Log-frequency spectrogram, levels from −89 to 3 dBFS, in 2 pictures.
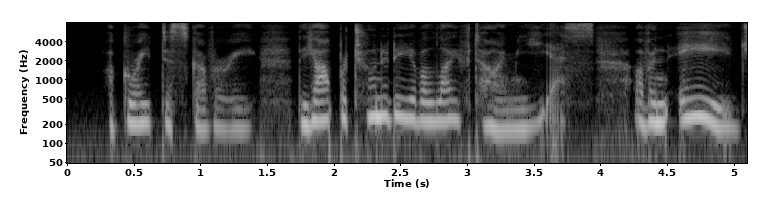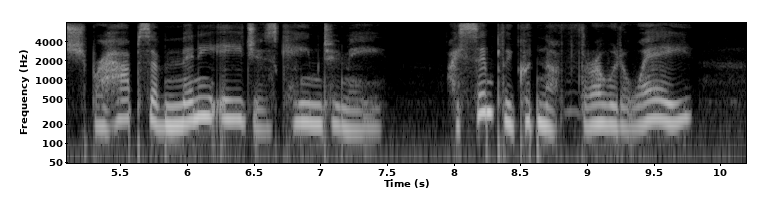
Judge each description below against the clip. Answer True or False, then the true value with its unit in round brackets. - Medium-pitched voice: False (210 Hz)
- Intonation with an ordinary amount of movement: True (4.2 semitones)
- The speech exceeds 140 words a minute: True (155 wpm)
